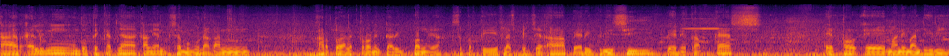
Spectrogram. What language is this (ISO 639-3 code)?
ind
